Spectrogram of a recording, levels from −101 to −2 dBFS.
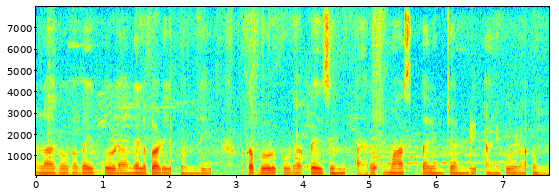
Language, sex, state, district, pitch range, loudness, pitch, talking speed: Telugu, male, Andhra Pradesh, Sri Satya Sai, 100-105 Hz, -21 LUFS, 100 Hz, 115 wpm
